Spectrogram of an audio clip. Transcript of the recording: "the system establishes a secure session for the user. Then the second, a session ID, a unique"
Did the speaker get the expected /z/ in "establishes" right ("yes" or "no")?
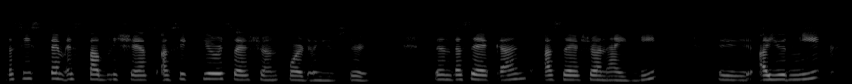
no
